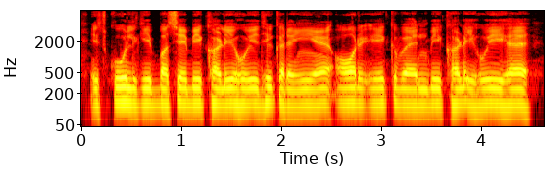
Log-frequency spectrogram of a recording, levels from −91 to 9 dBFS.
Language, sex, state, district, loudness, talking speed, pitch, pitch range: Hindi, male, Uttar Pradesh, Jyotiba Phule Nagar, -16 LUFS, 205 wpm, 125 Hz, 125-130 Hz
